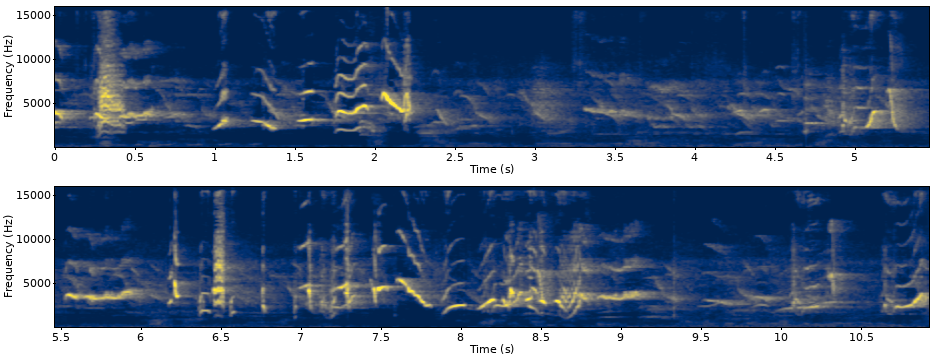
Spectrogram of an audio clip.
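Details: Oriental magpie-robin (kacer) lure song to coax stressed birds into singing: busy, varied whistles and chattering bursts with a low background rumble and some noise.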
